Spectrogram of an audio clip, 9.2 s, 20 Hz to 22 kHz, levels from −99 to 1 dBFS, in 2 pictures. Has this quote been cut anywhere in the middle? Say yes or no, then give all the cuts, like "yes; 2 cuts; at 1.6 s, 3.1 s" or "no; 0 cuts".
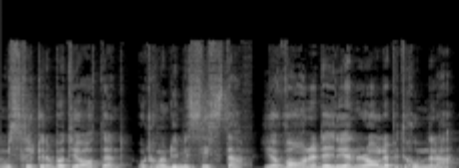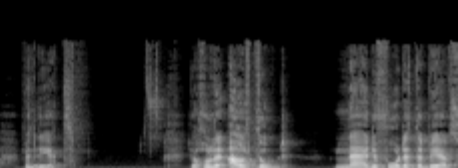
yes; 5 cuts; at 1.3 s, 2.5 s, 3.3 s, 4.9 s, 7.1 s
